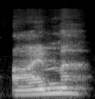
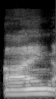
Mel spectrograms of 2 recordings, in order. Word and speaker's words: Aim: So our mantra for today's practice is I'm, sometimes pronounced AING. I tend to use the AING pronunciation myself because that's how it was taught to me by my guru, but you can use either pronunciation that you're comfortable with.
